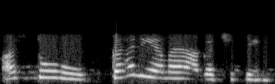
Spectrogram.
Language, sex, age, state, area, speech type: Sanskrit, female, 18-30, Rajasthan, urban, conversation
